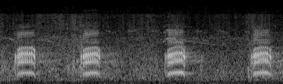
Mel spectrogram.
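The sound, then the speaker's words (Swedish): A common raven croaks four times in a steady, evenly spaced series, each call a short, hoarse, resonant note, loud against a quiet background. “Ja, inte helt olikt, så här låter den nämligen.”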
